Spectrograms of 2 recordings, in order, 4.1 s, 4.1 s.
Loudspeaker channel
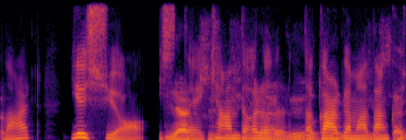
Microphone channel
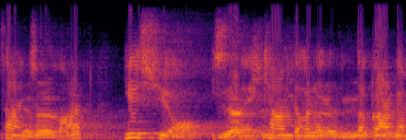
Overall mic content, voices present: echo only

